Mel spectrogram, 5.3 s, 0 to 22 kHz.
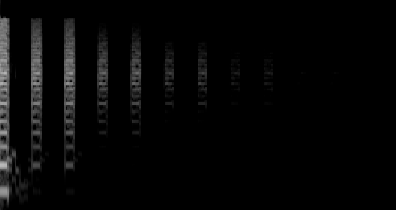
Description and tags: This is a beepy synth held for about a 1/32 or a 1/16 note. The note is c3 for reference.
